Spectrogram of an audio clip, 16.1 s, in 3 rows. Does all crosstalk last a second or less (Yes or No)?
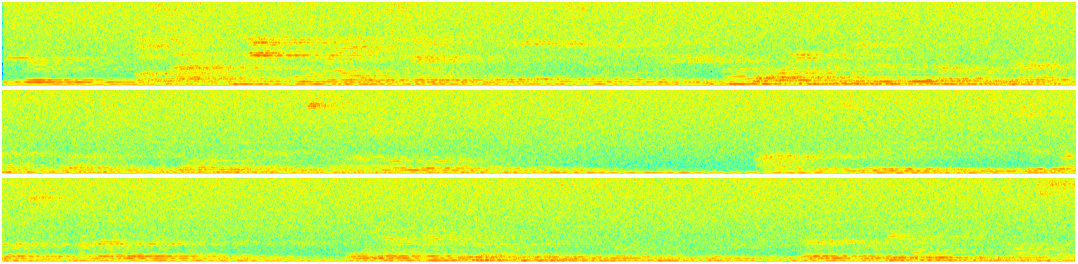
Yes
